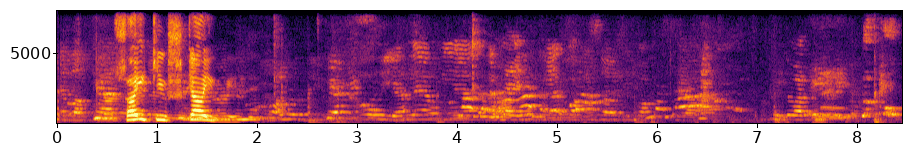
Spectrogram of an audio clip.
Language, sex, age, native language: Icelandic, male, 8, Icelandic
